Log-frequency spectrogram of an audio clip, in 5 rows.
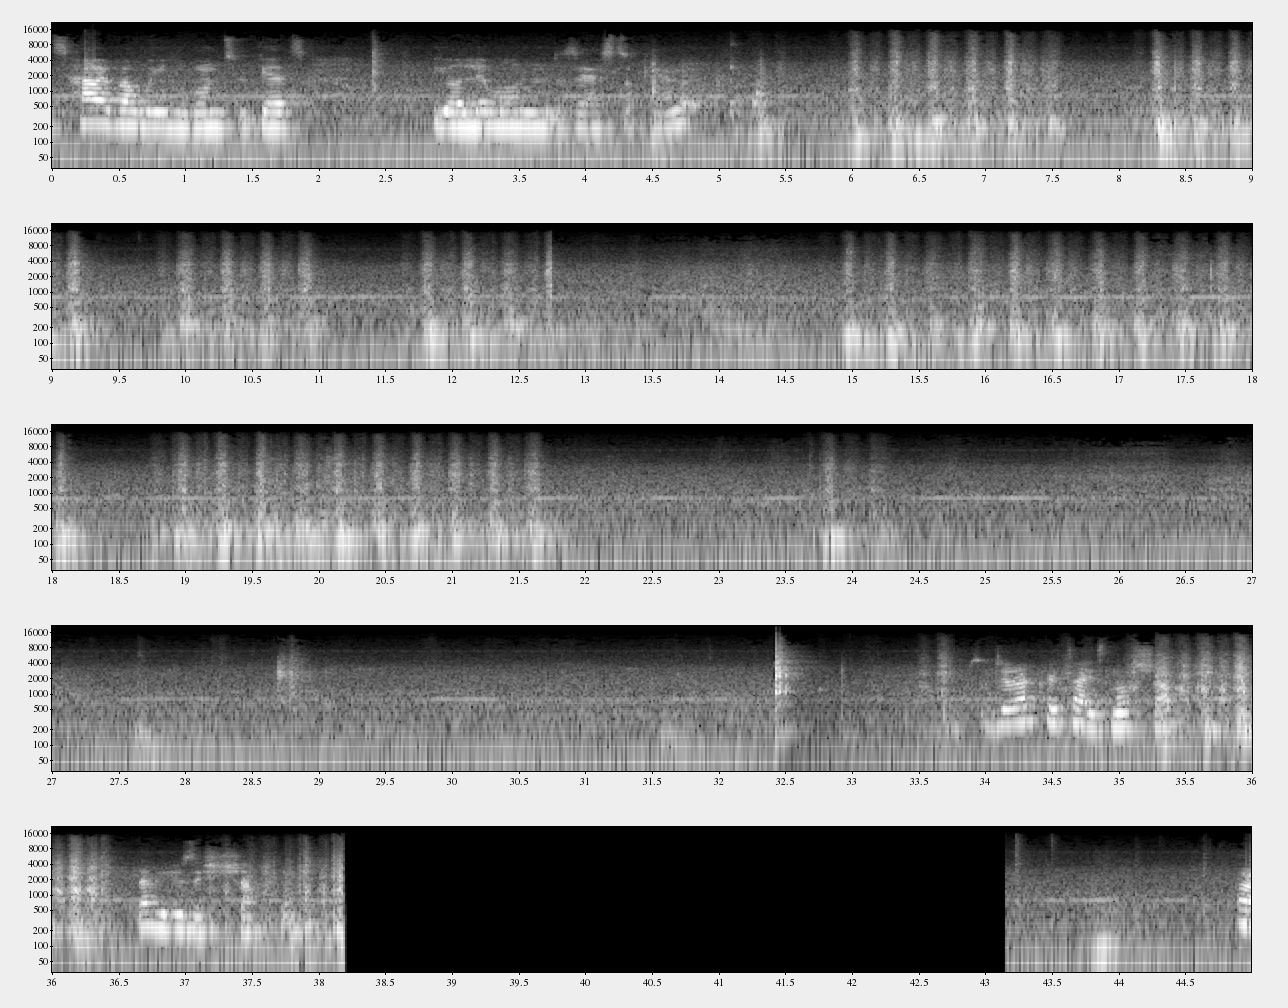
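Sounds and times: lemon rasping on metal grater: 5.9 - 12.8, 14.8 - 21.8, 33.5 - 38.2.

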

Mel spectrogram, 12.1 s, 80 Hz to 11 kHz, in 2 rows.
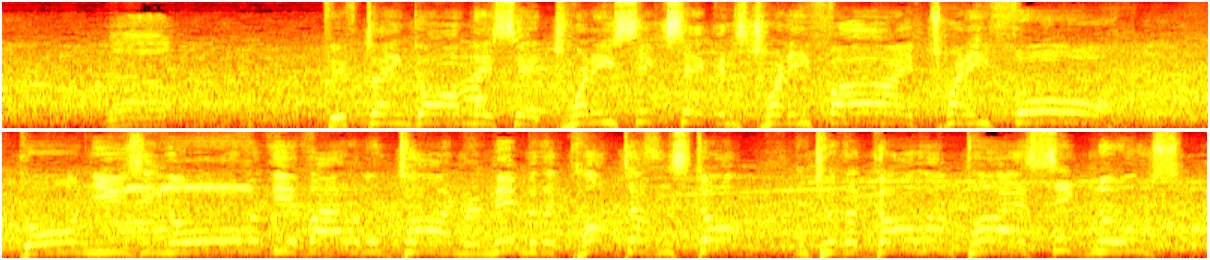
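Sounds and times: stadium crowd noise: 0.0 - 12.0
man commentating: 1.6 - 12.0.

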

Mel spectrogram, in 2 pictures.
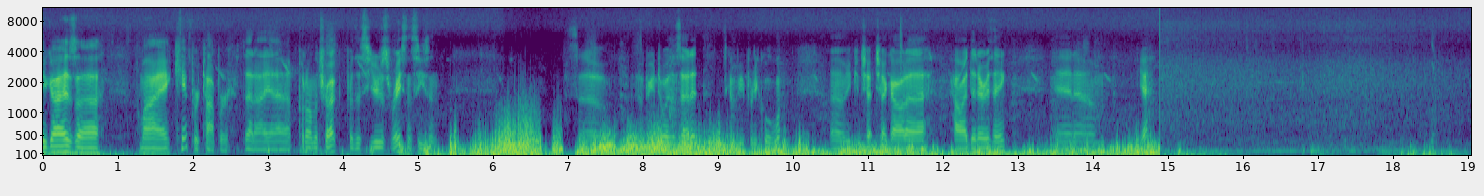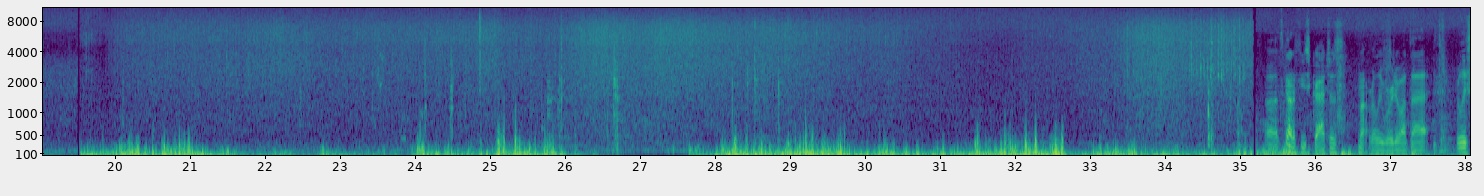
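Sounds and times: wind buffeting microphone: 0.0 - 26.8, 27.5 - 38.0.

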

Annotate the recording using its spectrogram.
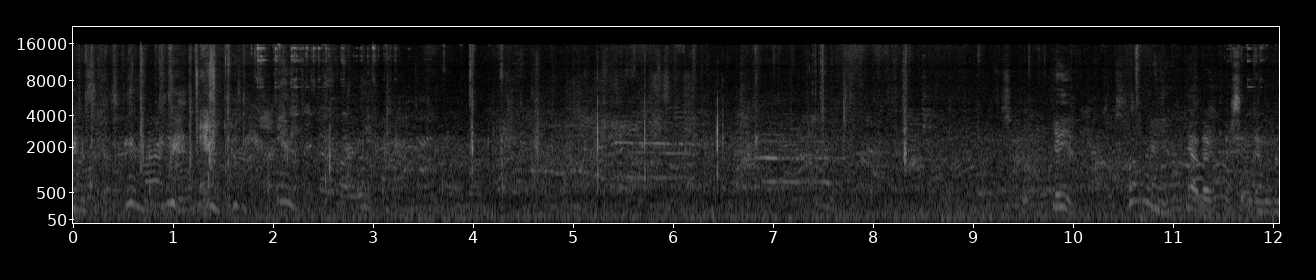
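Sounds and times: people's voices: 0.0 - 12.0.

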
